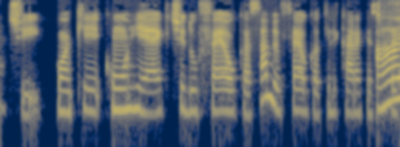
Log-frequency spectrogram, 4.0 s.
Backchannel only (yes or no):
no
